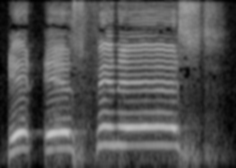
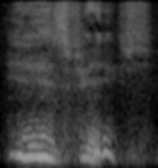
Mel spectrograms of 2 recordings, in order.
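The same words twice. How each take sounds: First: It is said as a triumphant shout. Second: It is said weakly, without triumph.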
